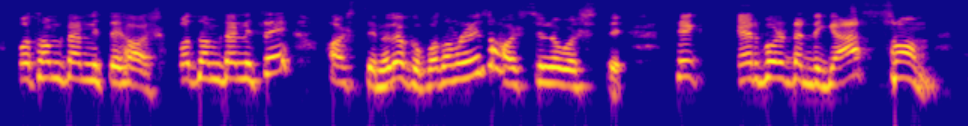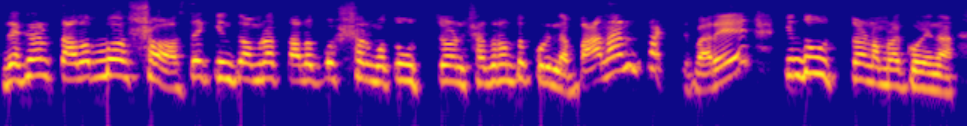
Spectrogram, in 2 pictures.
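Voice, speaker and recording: A man from Bangladesh teaching an online class, patiently repeating each point and quizzing his students. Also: very high-pitched. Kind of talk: online live class lesson. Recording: dull lo-fi recording.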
